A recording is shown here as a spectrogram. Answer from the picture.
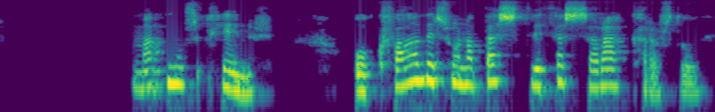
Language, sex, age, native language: Icelandic, female, 30-39, Icelandic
